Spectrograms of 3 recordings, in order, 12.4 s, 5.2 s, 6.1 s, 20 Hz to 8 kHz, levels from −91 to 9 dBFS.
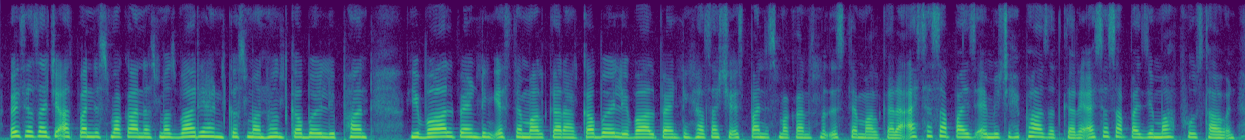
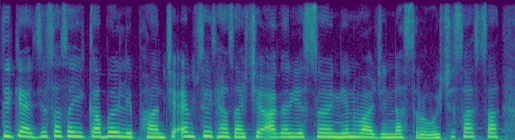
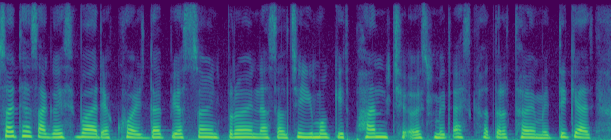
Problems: background sounds at intervals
